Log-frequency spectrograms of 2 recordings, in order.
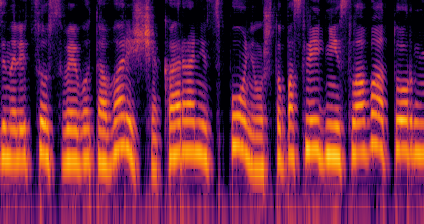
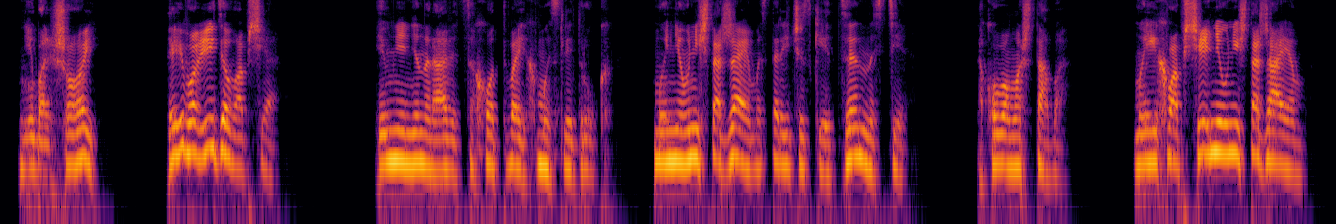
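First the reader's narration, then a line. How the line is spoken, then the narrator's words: Dog growling. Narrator (Russian): рыкнул пес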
